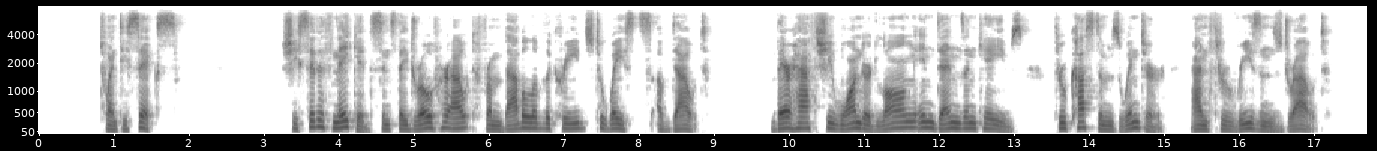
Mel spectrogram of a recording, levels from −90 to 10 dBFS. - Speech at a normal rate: No, slow, 115 wpm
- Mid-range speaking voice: No, low, 120 Hz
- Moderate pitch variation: Yes, average, 4.3 semitones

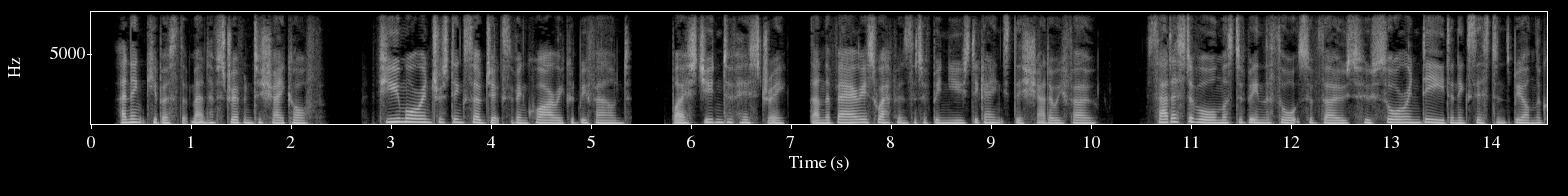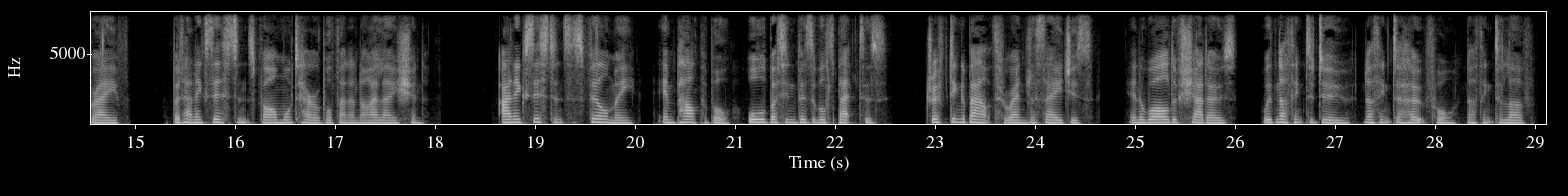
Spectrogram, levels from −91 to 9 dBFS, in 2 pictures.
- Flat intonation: Yes, narrow, 2.1 semitones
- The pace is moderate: Yes, average, 190 wpm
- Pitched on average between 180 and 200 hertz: Yes, high, 190 Hz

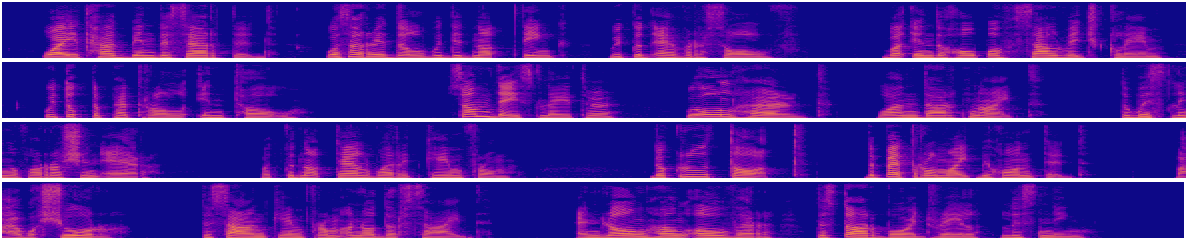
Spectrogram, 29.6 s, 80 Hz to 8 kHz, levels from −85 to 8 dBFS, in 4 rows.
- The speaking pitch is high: Yes, high, 210 Hz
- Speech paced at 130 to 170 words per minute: Yes, average, 160 wpm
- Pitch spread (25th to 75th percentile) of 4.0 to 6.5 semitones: No, average, 3.6 semitones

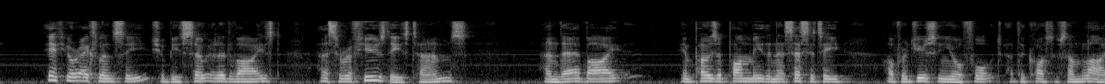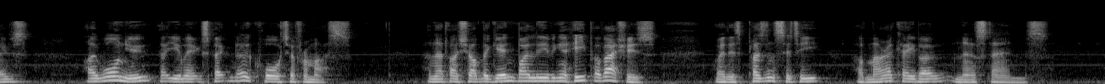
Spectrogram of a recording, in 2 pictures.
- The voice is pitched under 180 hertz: Yes, low, 135 Hz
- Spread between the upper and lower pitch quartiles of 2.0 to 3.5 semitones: Yes, average, 3.0 semitones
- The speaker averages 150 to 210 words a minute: Yes, average, 165 wpm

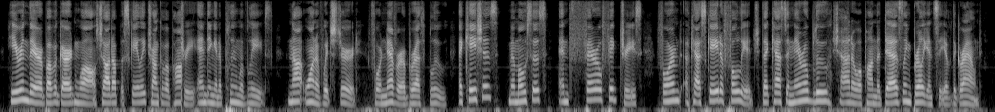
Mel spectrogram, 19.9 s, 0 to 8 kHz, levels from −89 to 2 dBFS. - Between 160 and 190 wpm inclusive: Yes, average, 170 wpm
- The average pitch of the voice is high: No, medium, 175 Hz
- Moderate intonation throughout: Yes, average, 3.9 semitones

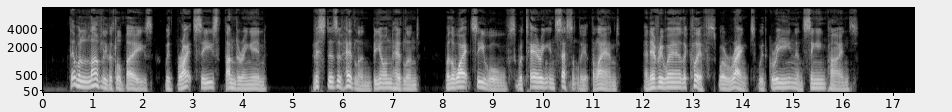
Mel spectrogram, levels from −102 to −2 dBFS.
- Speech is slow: Yes, slow, 130 wpm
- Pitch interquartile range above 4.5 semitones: Yes, wide, 5.6 semitones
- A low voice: Yes, low, 110 Hz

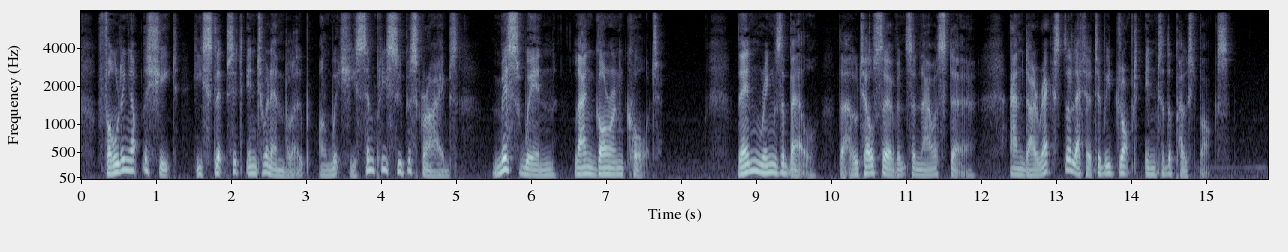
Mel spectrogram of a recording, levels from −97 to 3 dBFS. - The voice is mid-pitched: No, low, 115 Hz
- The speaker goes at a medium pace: Yes, average, 150 wpm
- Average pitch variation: No, wide, 6.4 semitones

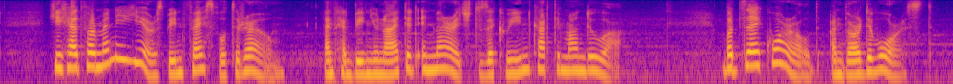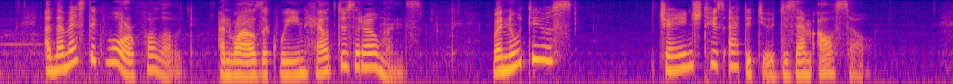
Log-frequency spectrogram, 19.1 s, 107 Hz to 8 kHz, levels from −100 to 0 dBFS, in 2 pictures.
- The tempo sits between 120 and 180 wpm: Yes, average, 140 wpm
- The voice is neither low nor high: No, high, 215 Hz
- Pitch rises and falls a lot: Yes, wide, 6.5 semitones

